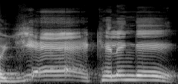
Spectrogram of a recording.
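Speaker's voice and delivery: put-on prompting child. Shown as a demonstration. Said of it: "बोलो".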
